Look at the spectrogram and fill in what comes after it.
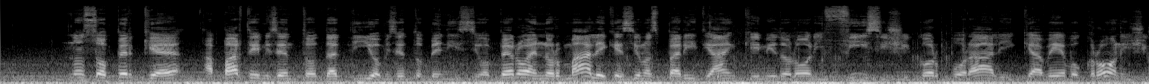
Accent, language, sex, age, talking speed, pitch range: native, Italian, male, 50-69, 145 wpm, 70-100 Hz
